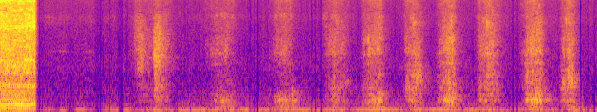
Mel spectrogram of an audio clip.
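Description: A brush swishes in quick, repeated strokes over wood.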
